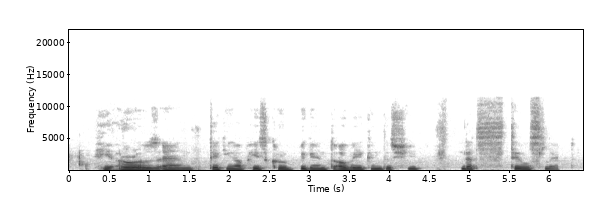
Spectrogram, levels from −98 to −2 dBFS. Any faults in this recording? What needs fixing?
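Throughout the speech, a grainy, breathy edge sits on the upper frequencies, likely Bluetooth LC3 compression filling discarded high bands with noise, which fits a bitrate around 48 kbps. To prevent it, raise the LC3 bitrate or use a higher-quality LE Audio configuration.

Brief noisy smears replace the speech at 0.87 to 0.91 s, 3.53 to 3.56 s and 6.08 to 6.11 s. These are lost LE Audio frames, about 30, 20 and 30 ms long, covered by the decoder replaying the last spectrum with scrambled signs. To prevent them, improve the radio link by shortening the distance, reducing interference or adding retransmission headroom.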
